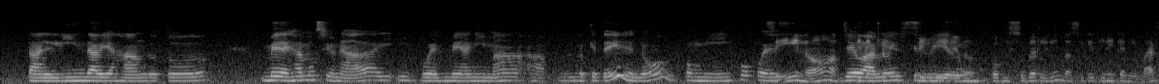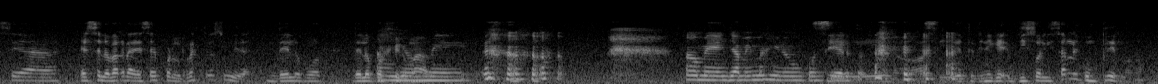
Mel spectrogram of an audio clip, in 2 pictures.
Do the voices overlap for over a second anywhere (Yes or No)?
Yes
